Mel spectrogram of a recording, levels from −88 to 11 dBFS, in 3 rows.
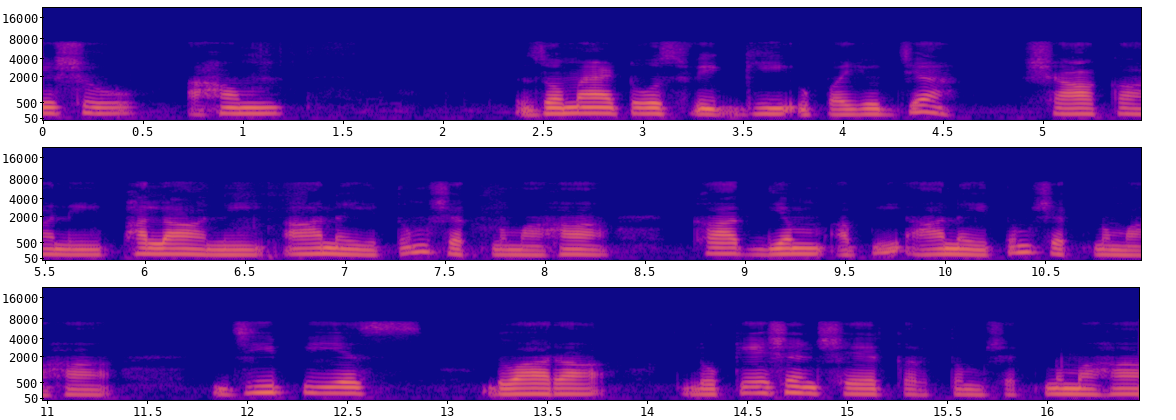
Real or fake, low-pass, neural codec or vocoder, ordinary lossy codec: real; 7.2 kHz; none; none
